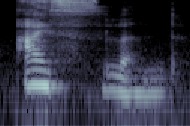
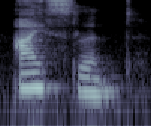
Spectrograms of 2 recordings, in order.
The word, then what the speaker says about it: Iceland: The first S is silent, islands, but pronounce the last one, Iceland. It's a compound word, but you pronounce it as one word, Iceland.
